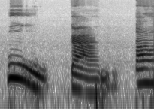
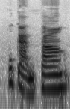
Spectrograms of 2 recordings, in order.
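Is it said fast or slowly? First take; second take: slowly; fast. First: It is said slowly. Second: It is said fast.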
